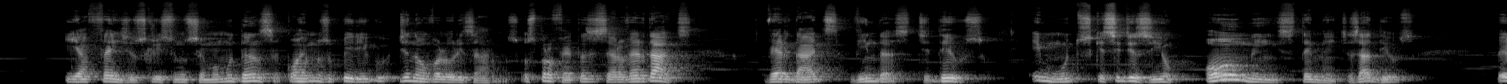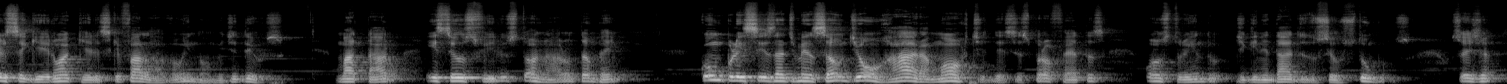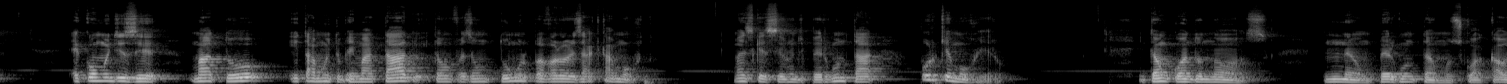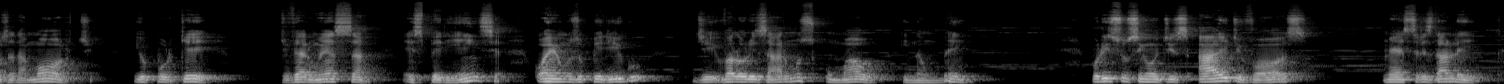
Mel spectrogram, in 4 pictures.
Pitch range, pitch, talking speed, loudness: 115-150 Hz, 125 Hz, 125 wpm, -25 LUFS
